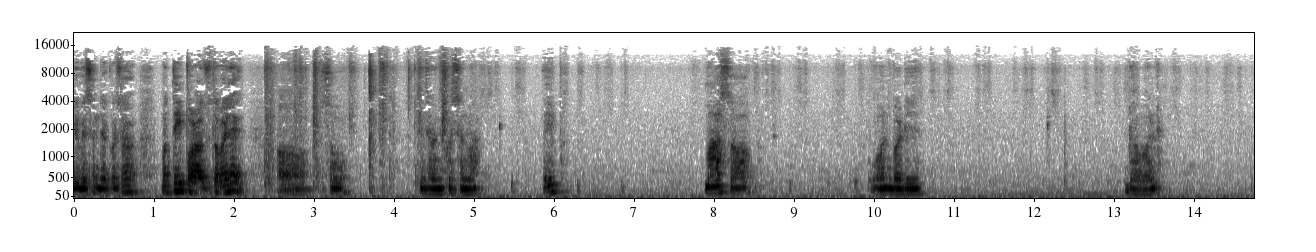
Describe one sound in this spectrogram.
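A young man speaks calmly and clearly, close by, in short phrases with pauses.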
